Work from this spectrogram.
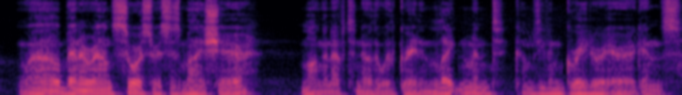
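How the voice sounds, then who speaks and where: A man does a put-on character voice at a very deep, low pitch and a moderate pace. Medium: video game. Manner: terse, dry.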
